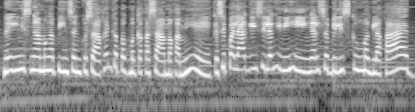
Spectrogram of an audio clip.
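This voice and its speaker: A very high, girlish voice from an actress plays a gentle, anxious young Filipino woman. It is radio drama acting, with music running underneath. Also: fairly even intonation, fairly quick, lightly acted. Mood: friendly, light. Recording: music bed behind the voice.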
